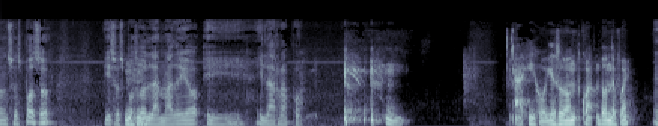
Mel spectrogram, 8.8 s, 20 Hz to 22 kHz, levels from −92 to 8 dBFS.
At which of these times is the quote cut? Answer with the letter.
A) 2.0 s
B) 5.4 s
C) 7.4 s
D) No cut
D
